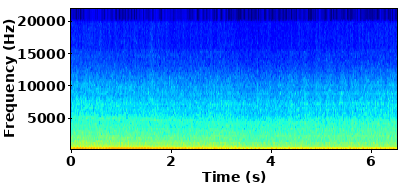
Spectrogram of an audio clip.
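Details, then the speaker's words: 1955 Chevy Tri-Five barn find with V3 Vortech supercharged V8, restarted after adjustment: loud, deep, even burble at fast idle with a small blip around three seconds, then steady; it sounds right now. "Yeah, she sounds on it now, dude. What do you think about that? I love it, dude."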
